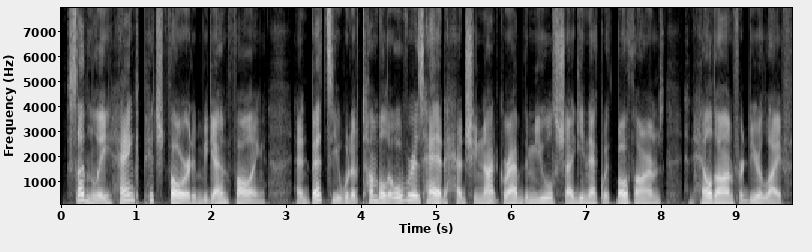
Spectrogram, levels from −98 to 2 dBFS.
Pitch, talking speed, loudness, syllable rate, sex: 140 Hz, 195 wpm, -18 LUFS, 4.9 syllables/s, male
